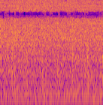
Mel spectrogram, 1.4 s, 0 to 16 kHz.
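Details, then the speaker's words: 2005 Jaguar S-Type 4.2 V8 (non-supercharged), cold start: fast, light knocking under the engine hum from the idler pulley, serpentine belt wobbling side to side; sometimes chirping depending on ambient temperature, worse in extreme cold; fix is flanged idler pulley replacement. "so when I do a co-star I can clearly hear a knocking sound from energy Bank"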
